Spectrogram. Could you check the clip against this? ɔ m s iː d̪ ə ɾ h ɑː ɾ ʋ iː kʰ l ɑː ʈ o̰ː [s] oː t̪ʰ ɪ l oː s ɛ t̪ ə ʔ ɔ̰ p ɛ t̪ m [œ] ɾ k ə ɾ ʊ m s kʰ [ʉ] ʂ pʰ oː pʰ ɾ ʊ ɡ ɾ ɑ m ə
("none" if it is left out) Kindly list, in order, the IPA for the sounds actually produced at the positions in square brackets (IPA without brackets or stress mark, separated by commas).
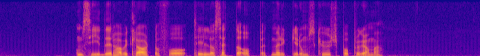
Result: f, œ, ʉː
